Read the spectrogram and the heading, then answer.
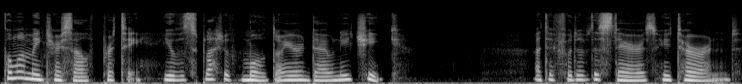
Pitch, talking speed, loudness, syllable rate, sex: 205 Hz, 180 wpm, -17 LUFS, 4.4 syllables/s, female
